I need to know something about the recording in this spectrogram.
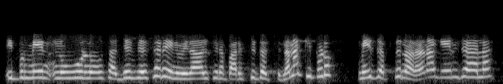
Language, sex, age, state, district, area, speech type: Telugu, female, 18-30, Telangana, Nirmal, rural, conversation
